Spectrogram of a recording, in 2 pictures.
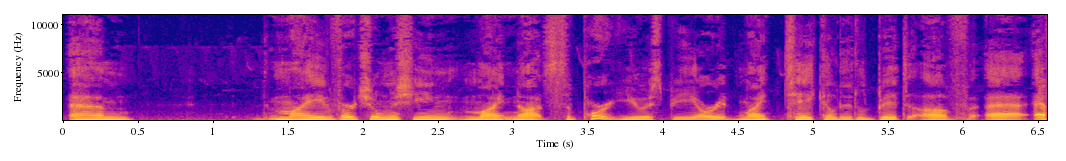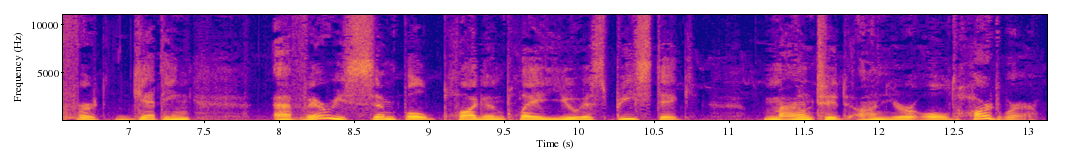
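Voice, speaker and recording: A man's voice: on the high side, unhurried, mellow. A man hosting a podcast, talking casually and conversationally, often posing questions to himself on a close microphone. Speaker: podcast host.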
